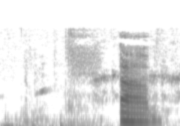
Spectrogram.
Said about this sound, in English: We have a frog in the house.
